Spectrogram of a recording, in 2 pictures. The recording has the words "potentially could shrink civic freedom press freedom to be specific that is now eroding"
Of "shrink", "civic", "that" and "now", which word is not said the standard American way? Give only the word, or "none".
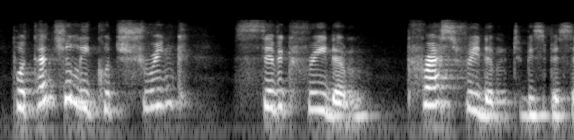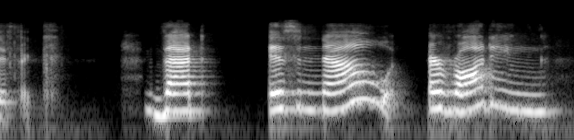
none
